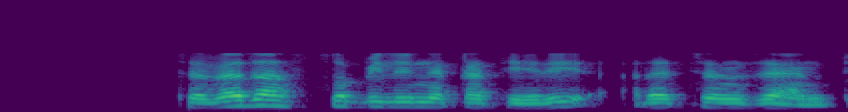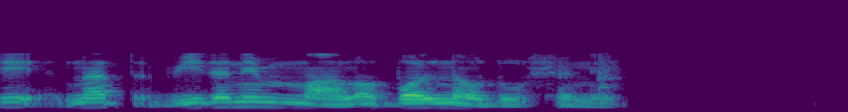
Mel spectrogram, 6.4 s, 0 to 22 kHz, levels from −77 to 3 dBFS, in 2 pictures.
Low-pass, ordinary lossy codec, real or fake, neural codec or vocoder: 3.6 kHz; none; real; none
